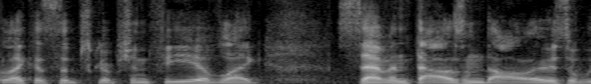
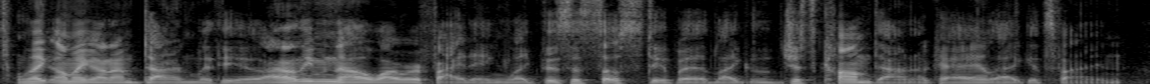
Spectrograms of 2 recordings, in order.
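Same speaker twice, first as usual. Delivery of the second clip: fading; 4 semitones lower, 7 dB quieter, faster than usual. Acted. Fading out of the fight.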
